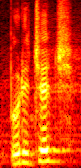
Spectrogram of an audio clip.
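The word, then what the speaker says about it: Buttigieg: and ask him I'm going to try to pronounce it Pete one time and then from then on it's mayor Pete bootage got it they are Pete bootages The Washington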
